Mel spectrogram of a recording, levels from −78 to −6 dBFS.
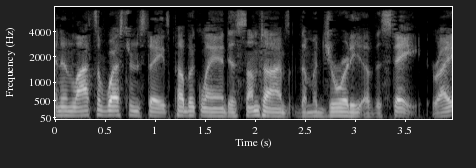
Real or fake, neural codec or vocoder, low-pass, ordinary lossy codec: fake; codec, 16 kHz, 2 kbps, X-Codec, WavLM features, trained on Multilingual LibriSpeech; 7.2 kHz; MP3, 32 kbps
